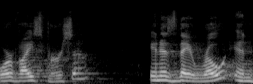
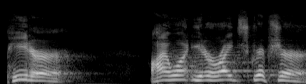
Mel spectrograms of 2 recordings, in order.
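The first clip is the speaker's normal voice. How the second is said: booming voice from heaven, divine and loud. Speaker acts out heaven speaking to a Bible writer, in a booming voice from heaven. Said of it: "he heard this booming voice from heaven".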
